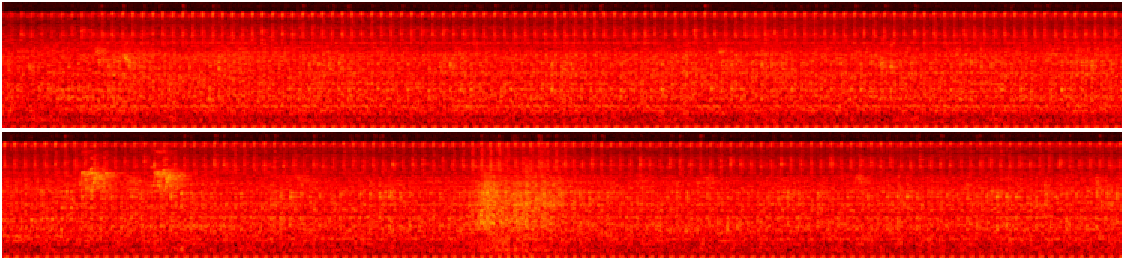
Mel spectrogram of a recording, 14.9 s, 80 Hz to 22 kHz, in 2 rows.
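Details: Fino 115i scooter that would not start due to low compression from leaking valves, after the valves were lapped and the head reassembled: a steady, even single-cylinder putter at idle with no misses or knocks. It now idles normally.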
